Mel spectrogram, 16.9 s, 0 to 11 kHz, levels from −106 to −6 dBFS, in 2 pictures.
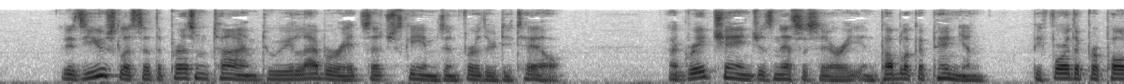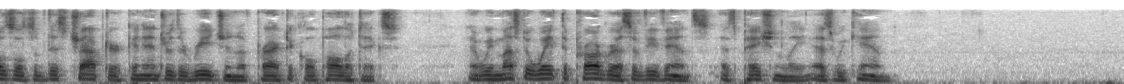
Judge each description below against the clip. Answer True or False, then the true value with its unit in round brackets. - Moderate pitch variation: True (3.5 semitones)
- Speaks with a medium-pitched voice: False (120 Hz)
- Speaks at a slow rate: False (170 wpm)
